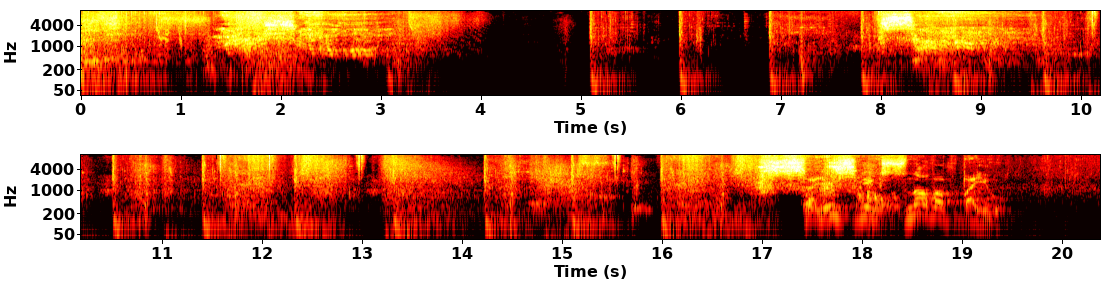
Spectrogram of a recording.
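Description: Magic spells burst and crackle in quick, sharp blasts.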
